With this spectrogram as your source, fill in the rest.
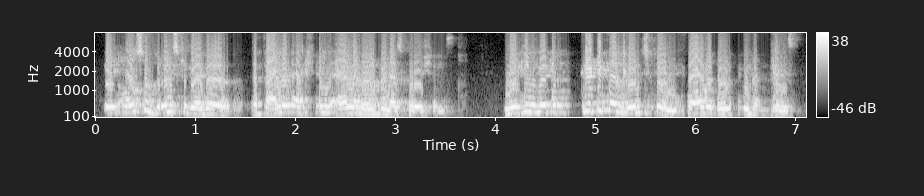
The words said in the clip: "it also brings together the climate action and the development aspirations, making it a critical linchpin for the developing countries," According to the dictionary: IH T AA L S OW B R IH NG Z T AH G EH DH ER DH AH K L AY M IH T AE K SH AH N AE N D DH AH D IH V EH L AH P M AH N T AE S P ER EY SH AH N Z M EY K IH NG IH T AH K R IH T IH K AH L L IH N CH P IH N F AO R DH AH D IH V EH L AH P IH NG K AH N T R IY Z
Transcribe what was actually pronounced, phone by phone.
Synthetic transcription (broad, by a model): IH T AA L S OW B R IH NG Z T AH G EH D ER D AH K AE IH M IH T AE K SH AH N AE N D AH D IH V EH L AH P AH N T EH S P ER EY SH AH N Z M EY K IH NG IH T AH K R IH T IH K AH L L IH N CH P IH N F AO R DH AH D IH V EH L AH P IH NG K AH N T R IY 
